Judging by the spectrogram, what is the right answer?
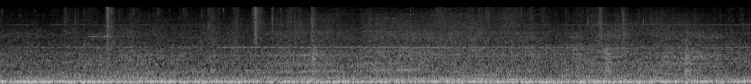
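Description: A steady low rumble that swells a little, with a few faint clicks, while a red plastic hand fan is waved over a charcoal grill.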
